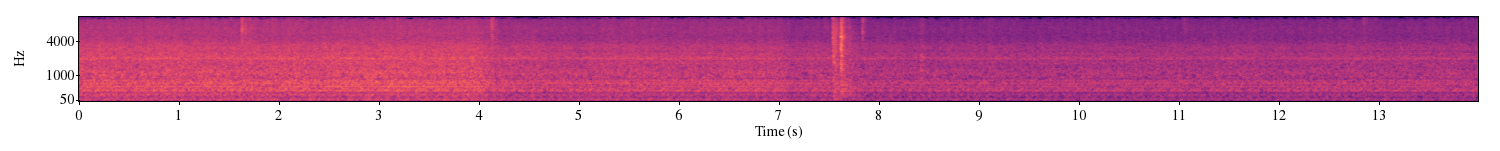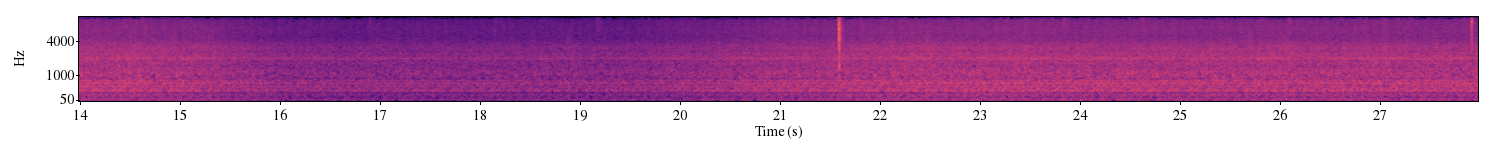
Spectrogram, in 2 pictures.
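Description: A diesel locomotive engine idles with a steady low rumble.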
